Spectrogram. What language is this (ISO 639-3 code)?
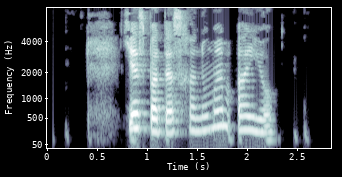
hye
